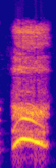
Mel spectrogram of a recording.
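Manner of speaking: high, sharp storybook gasp; theatrical intake of breath; excited gasp. A narrator's reading. Burglars excited nearing their goal.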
